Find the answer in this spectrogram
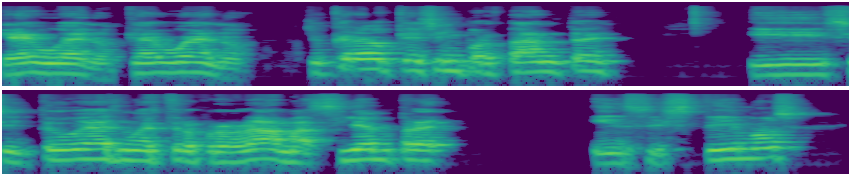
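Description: A man's voice: fairly high pitch, slow, fairly bright tone. A man hosting a community TV interview from home over a video call, speaking emphatically with frequent fillers. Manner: emphatic, rhetorical, hesitant fillers. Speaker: TV host. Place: home room with bookshelves. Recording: roomy echoey home room.

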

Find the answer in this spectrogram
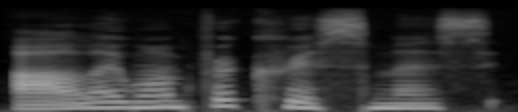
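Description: A middle-aged woman hosts a storytime for little kids. She takes her time, stretching key words with expressive emphasis. The sound is dry, with very little room in it. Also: on the low side, slow pace, clear, resonant tone, dry recording. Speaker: children's storytime host. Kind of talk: read-aloud storytelling for young children.

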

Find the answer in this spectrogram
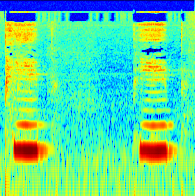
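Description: Woman acting storybook baby duckling, tiny, restless, very high-pitched, repetitive insistent peeping. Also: monotone, very slow, dark tone, a little hiss or hum, full character voice. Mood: restless, chirpy.

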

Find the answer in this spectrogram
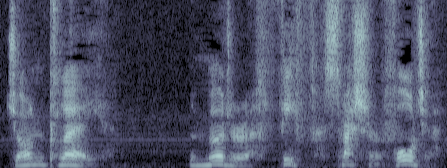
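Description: Man putting on a pompous, husky police agent. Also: on the high side, lively intonation, slow, full character voice, low-quality recording. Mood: grudging admiration. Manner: pompous, consequential. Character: self-important male police agent, blustering and lofty.

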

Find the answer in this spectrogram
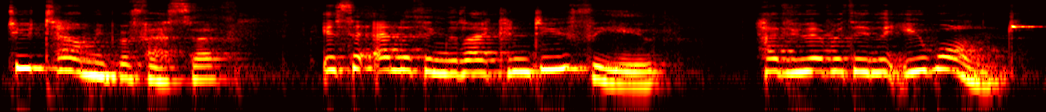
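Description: A woman's voice: high voice, big pitch swings, a little fast, pitched above the performer's own voice. Lady doing a cheery little girl for an audiobook, gushing and helpful, bit echoey. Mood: eager, polite. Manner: polite, gushing, eager to please. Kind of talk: audiobook character voice.

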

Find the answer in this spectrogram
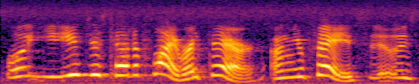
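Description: A woman's voice: high-pitched, very animated, moderate pace, rough recording. A woman playing a pushy, bratty kid in an improvised comedy sketch, rambling and wheedling. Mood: coaxing. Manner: rambling, sing-song, wheedling.

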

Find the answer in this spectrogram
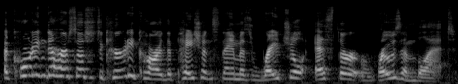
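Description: A woman's voice: high voice, lively intonation, a little fast, bright, forceful tone, heavily acted. A woman voicing an earnest, sheltered thirteen-year-old boy in a storybook, literal and a little defensive.

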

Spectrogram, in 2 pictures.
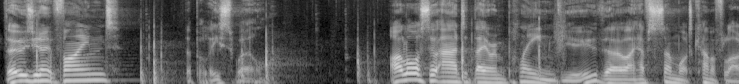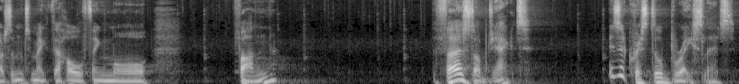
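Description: A man's voice: lowish voice, sing-song, unhurried, pauses often. Actor as a taunting young man, wildly swooping voice. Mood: gloating. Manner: mocking, theatrical, savouring each word. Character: taunting, vengeful young man playing a deadly game. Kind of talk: audio drama acting. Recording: reverberant hall-like room.

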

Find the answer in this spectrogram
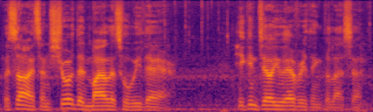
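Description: An actor playing a big, gruff, pragmatic male wolf-like warrior in a video game, serious and firm. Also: on the low side, quick pace, slight background noise, lightly acted. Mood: urgent, firm.

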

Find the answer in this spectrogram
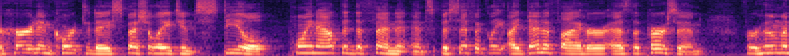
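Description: A woman gives critical commentary as she reads through a document. She speaks bluntly and with emphasis, sounding indignant about what she is presenting. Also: deep voice. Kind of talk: reading a court transcript aloud with critical commentary.

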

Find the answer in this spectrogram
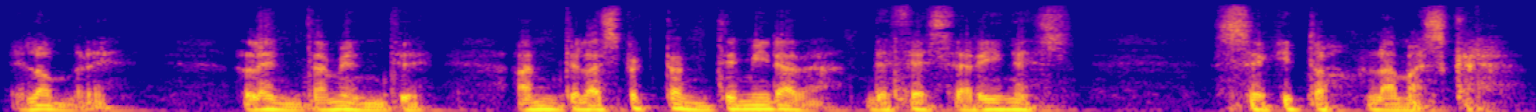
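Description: A man narrating a scripted radio horror story in a grave, deliberate manner, with dramatic pauses. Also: extremely low pitch, husky.

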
